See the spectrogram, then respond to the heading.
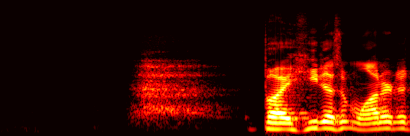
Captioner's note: sighs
